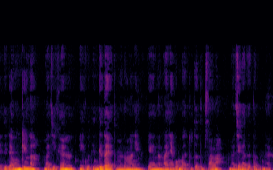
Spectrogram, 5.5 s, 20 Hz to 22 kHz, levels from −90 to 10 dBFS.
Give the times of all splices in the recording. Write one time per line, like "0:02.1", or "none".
none

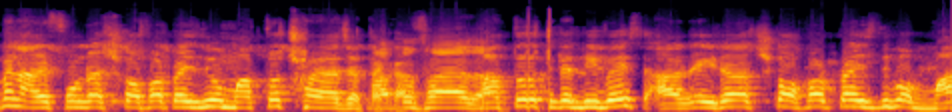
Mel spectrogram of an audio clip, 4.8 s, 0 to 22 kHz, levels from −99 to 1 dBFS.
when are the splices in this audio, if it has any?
0:02.8

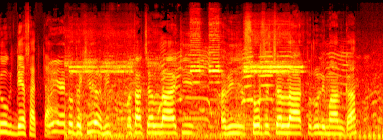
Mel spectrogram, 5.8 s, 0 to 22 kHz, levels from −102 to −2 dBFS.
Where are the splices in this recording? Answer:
0:01.0

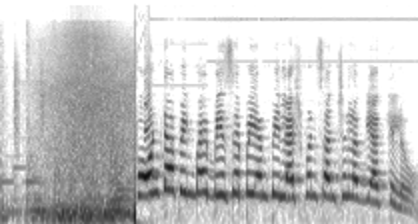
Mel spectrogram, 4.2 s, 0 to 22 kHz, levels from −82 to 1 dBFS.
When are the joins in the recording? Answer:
0:01.3

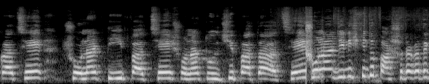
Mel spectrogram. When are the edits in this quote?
none

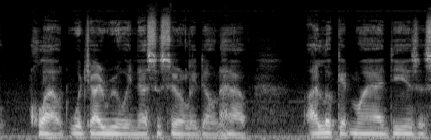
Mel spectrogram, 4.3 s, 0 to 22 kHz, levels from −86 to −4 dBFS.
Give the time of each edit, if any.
none

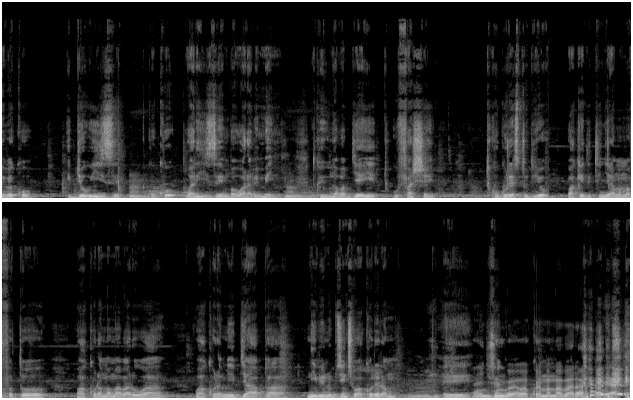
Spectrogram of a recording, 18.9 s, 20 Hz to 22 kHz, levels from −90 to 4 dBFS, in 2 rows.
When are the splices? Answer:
0:08.3

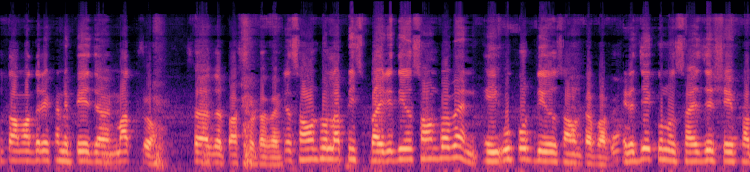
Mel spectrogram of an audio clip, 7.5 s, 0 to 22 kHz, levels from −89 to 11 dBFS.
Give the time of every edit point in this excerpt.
0:02.9
0:06.0

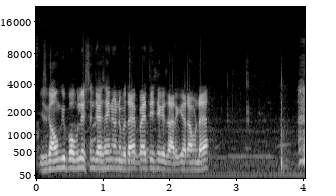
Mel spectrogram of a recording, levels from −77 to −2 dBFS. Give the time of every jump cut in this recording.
none

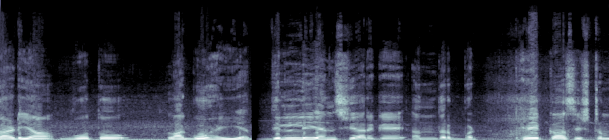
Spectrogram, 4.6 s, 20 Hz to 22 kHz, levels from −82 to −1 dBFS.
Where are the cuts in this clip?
0:01.9

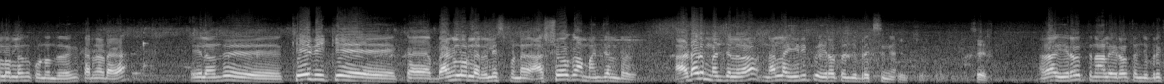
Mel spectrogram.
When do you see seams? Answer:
0:10.1

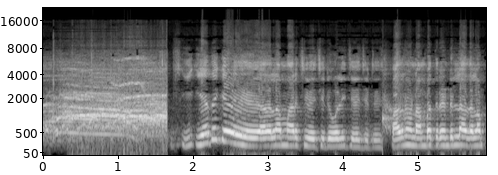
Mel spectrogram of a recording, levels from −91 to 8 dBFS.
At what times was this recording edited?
0:01.7
0:04.5

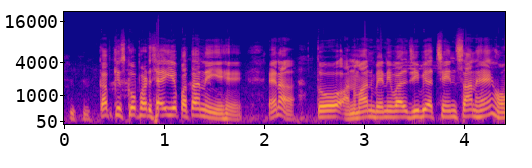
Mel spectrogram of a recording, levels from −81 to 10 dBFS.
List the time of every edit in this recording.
none

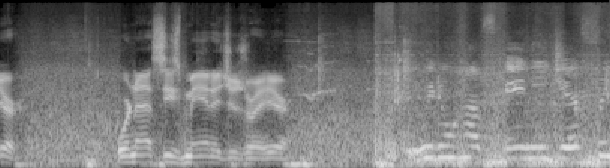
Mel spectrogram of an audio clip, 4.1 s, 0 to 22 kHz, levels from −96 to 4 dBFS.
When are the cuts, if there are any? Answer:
0:02.4

